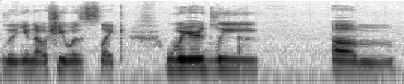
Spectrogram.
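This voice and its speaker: A woman chatting casually as a podcast co-host, rambling and giggly in an animated way. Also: fairly low pitch, very slow, dry recording. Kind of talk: casual chat about an audio drama.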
